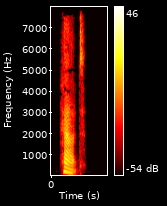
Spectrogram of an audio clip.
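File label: "hat", American English female; everyone-can-use-english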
